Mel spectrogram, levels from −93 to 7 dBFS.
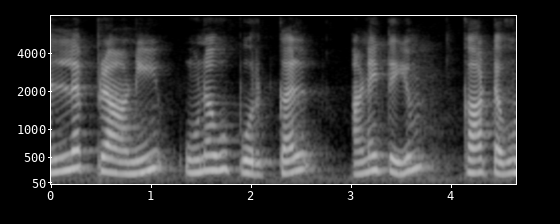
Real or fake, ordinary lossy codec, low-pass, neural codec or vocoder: real; none; none; none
